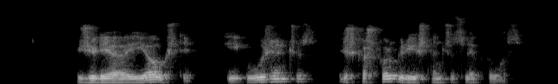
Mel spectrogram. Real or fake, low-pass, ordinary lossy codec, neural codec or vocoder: real; 10.8 kHz; Opus, 16 kbps; none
